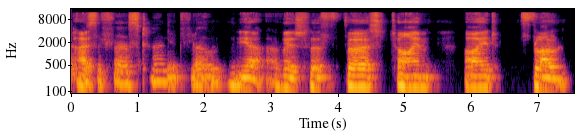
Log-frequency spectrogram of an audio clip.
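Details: Adult man with primary progressive aphasia; hesitant speech; primary progressive aphasia.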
